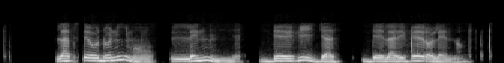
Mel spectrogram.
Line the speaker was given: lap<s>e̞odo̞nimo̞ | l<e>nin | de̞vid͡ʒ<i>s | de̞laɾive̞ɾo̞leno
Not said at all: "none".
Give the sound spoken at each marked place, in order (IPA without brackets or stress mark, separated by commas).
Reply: s, e, a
